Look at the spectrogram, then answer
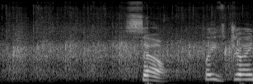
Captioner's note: applause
